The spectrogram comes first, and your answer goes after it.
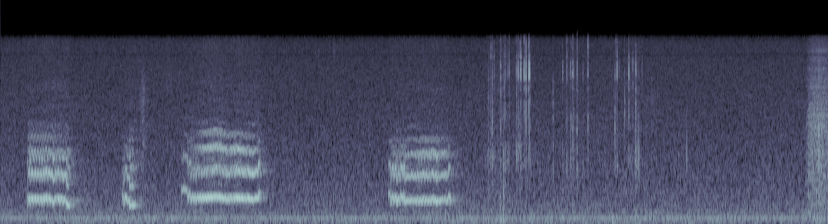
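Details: Indoor female Persian cat still in heat, making four moaning mews, the third longest and strongest, one short bent call between, followed by rustling and clicking handling noises over a faint hum.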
